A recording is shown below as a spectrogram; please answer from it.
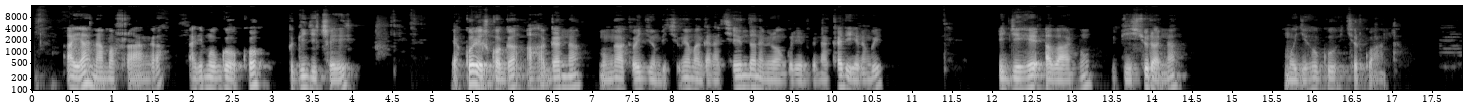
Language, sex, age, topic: Kinyarwanda, male, 18-24, finance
